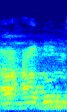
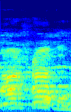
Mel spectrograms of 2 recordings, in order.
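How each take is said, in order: First: The word ends with a full -un ending. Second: The word ends abruptly on a bouncing d sound. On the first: The reciter continues without stopping. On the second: The reciter stops on this word.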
